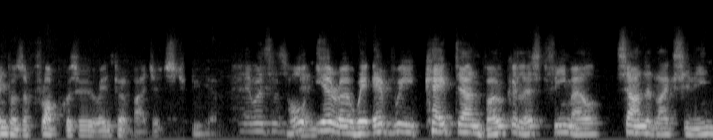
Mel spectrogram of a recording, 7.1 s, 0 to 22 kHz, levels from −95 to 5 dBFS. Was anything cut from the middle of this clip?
yes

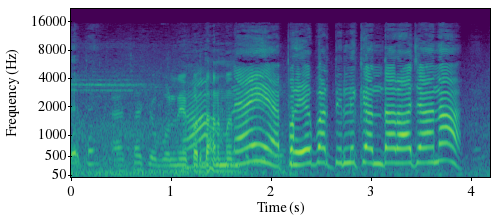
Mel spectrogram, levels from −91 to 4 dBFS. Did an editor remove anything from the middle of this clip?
yes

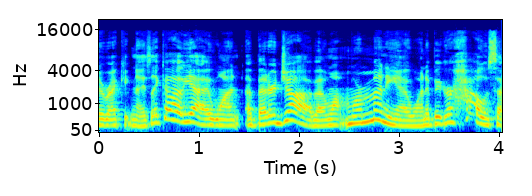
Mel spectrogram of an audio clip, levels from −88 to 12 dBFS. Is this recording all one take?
yes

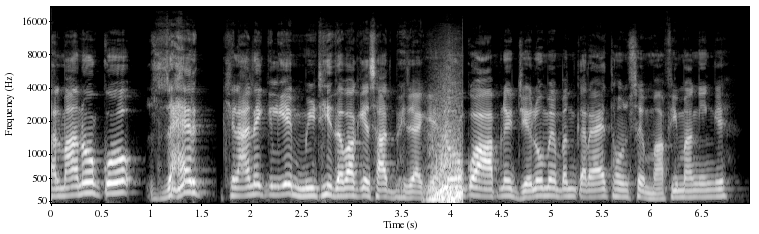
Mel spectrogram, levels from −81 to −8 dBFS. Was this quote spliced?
yes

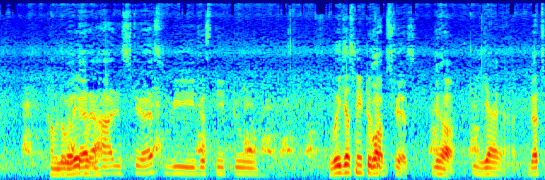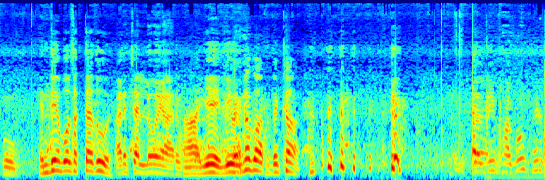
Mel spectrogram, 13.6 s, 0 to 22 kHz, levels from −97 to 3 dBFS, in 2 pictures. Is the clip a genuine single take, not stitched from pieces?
no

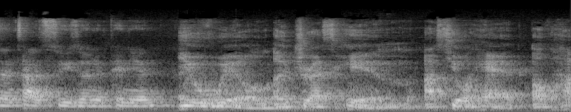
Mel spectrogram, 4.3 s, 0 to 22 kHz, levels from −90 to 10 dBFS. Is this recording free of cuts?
no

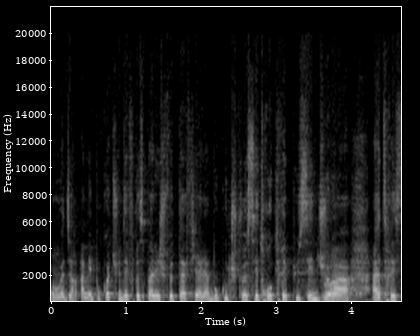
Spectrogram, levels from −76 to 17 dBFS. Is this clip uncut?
yes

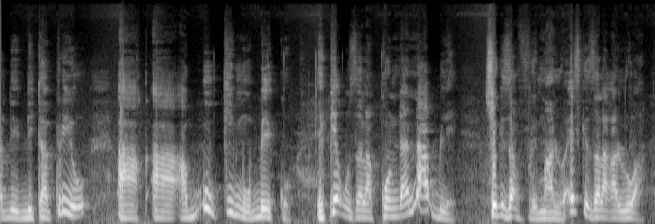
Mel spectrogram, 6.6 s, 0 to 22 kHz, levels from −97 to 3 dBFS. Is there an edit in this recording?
no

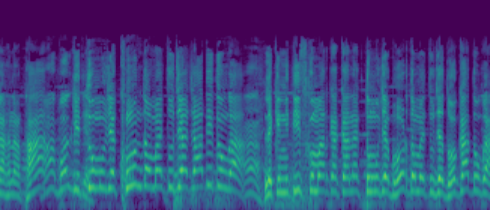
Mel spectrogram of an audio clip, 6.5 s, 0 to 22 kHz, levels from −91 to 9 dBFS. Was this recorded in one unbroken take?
yes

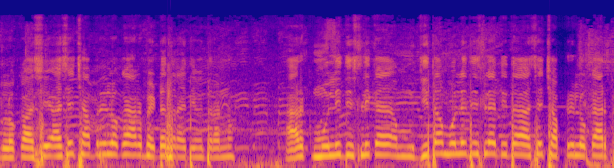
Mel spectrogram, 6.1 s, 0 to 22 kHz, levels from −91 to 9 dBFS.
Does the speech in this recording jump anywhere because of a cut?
no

